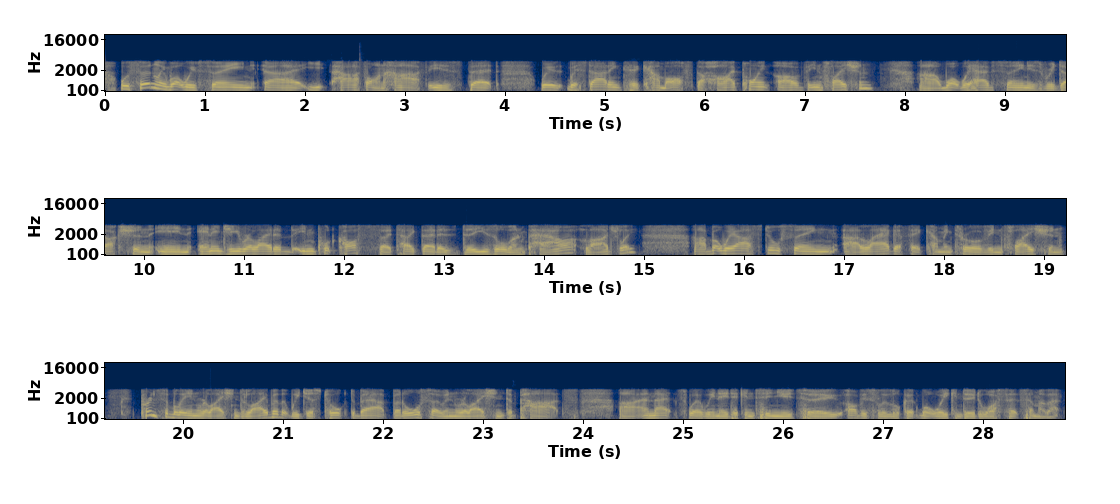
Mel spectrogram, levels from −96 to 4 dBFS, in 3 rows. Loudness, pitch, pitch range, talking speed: -28 LUFS, 125 Hz, 110-135 Hz, 190 wpm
